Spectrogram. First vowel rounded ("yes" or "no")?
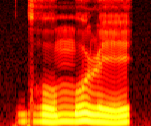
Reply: yes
